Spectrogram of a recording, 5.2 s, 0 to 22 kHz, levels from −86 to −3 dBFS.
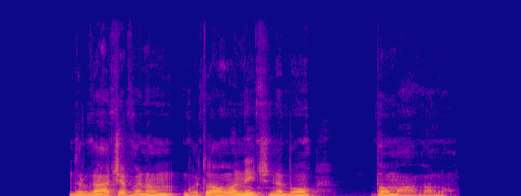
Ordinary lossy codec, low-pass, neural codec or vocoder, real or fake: none; 19.8 kHz; vocoder, 44.1 kHz, 128 mel bands every 256 samples, BigVGAN v2; fake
